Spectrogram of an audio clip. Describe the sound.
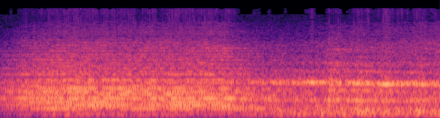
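A MARC commuter rail train passing, the kind ridden daily between Gaithersburg and Silver Spring, with a loud, steady horn chord sounding over a continuous rumbling roar for the whole stretch.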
